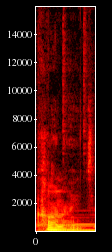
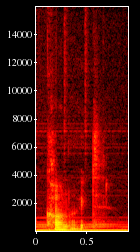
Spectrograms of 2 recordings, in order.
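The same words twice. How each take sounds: First: The stress is on the first syllable. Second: The stress is on the second syllable. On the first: The speaker calls it right. "The accent is in the first syllable" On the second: The speaker calls it wrong. "Sorry, not pronounce it correctly"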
